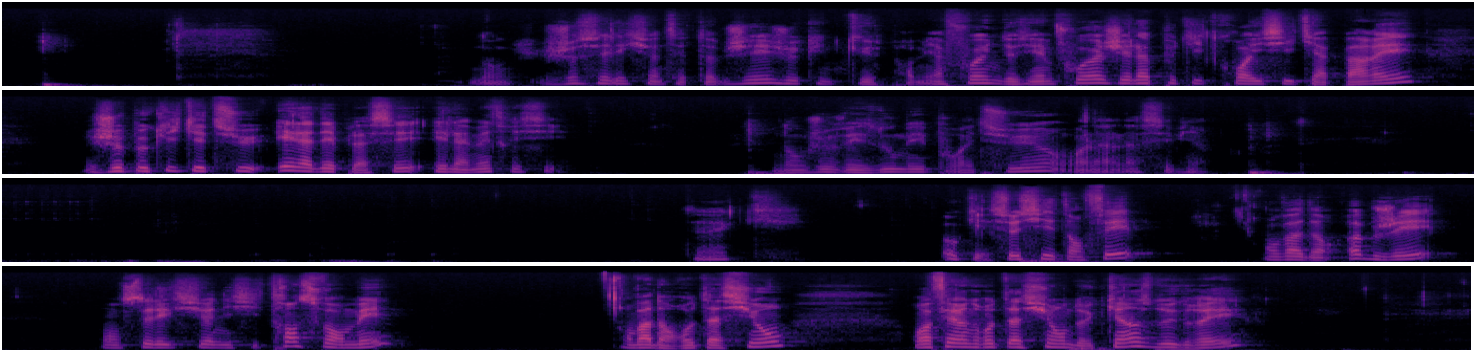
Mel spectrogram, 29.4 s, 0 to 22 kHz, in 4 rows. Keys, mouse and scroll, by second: 0.2 KP_3, 2.1 click, 3.4 click, 4.2 click, 6.1 middle click, 8.1-10.5 drag, 11.1 z, 11.4 click, 13.6 KP_5, 14.7 click, 15.5 F1, 16.0 middle click, 16.6 middle click, 17.8 click, 19.1 click, 21.4 click, 23.4 click, 25.2 click, 26.1 click, 26.5 click, 27.4 KP_1, 27.5 KP_5.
